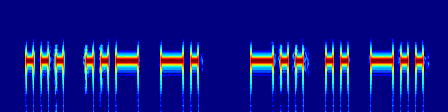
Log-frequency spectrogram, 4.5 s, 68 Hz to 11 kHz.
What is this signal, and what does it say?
Morse code, heard as a keyed tone, about 16 wpm, 700 Hz. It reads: SUN DID
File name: CW-The-Big-Twoheaded-River-2-16WPM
